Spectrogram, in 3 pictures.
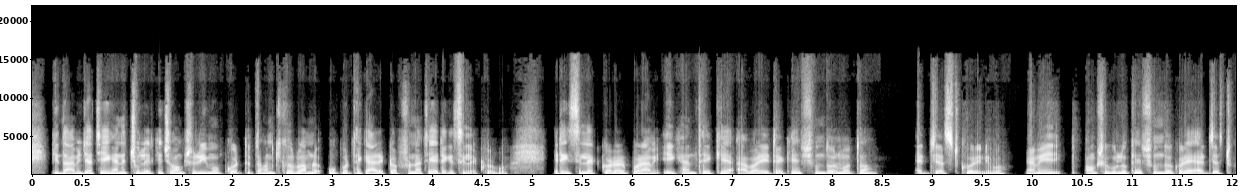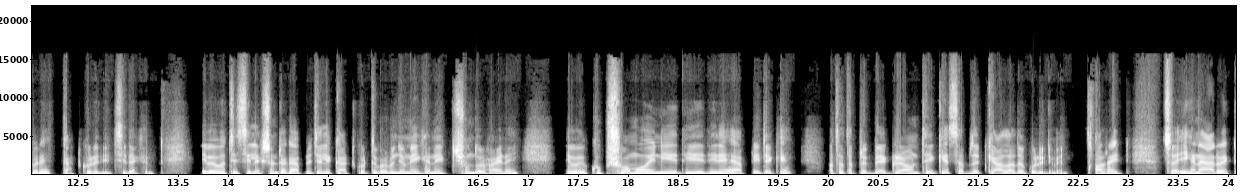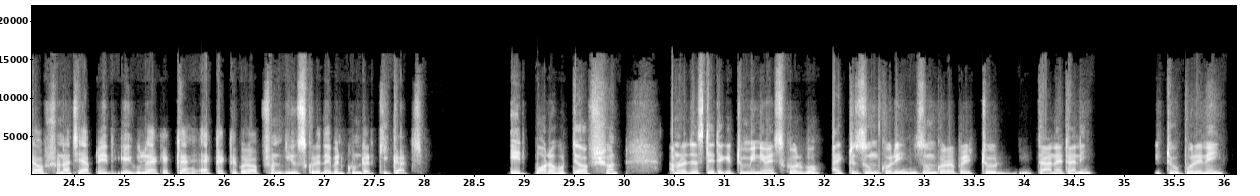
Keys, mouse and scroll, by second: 4.0-9.8 drag, 15.4-19.2 drag, 30.2 ctrl+Num_Lock, 31.4 ctrl+-, 32.0 ctrl+=, 33.9-35.2 drag.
